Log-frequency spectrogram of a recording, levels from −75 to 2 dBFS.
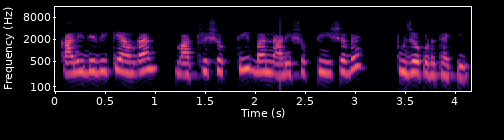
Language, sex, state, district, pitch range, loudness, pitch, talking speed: Bengali, female, West Bengal, North 24 Parganas, 230-270 Hz, -29 LUFS, 255 Hz, 130 wpm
